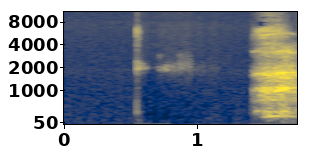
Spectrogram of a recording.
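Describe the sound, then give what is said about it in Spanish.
A brief, faint intake of breath through the nose, a short pause, then a loud, breathy exhale through the mouth, like a voiced sigh, with no talking: a deep breath taken during a guided meditation session. “Vamos a tomar unas cuantas respiraciones profundas. Inhalando por la nariz, llenando bien el pecho. Y soltando el aire por la boca si queremos.”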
